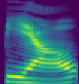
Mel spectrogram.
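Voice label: "biao" third tone, pinyin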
